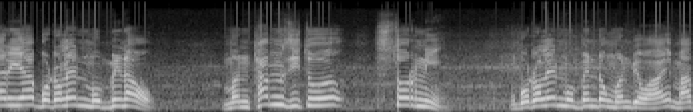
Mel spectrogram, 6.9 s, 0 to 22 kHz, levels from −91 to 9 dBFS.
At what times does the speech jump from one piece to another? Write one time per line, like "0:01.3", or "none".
none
